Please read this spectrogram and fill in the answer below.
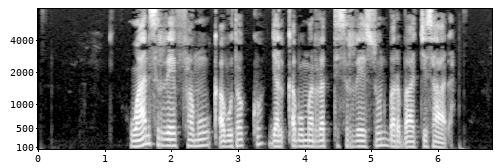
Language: Oromo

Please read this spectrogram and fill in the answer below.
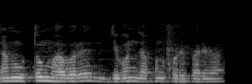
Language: Odia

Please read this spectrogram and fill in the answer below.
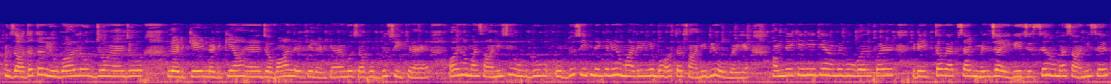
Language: Urdu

